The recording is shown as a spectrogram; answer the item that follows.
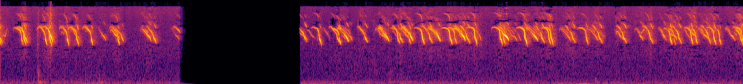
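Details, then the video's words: Chicken chicks peep continuously in high, shrill, downward-slurred notes, a busy overlapping chorus with a short silent gap partway through. "Funny Chick Sounds"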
